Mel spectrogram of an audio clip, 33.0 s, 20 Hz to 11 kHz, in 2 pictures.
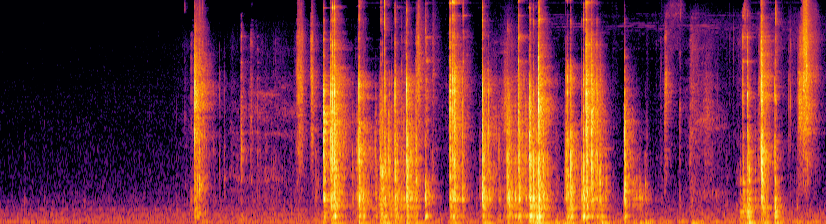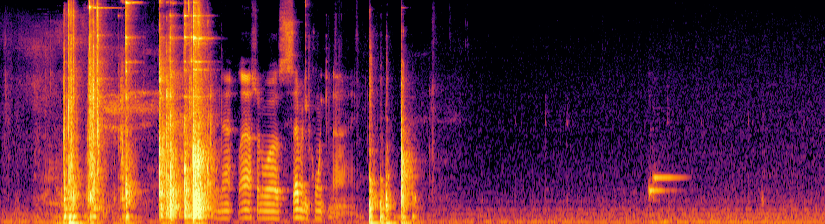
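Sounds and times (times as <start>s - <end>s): metal tools clinking: 17.6s - 20.9s.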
